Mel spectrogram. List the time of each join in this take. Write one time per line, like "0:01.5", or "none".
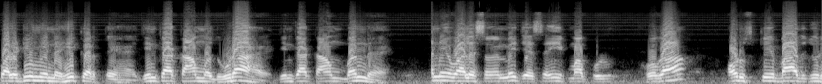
0:04.3

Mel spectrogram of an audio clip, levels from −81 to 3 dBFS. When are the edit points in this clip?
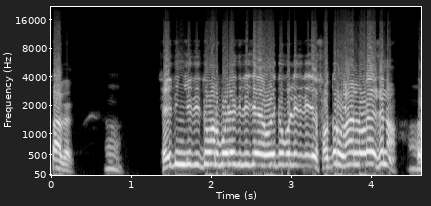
none

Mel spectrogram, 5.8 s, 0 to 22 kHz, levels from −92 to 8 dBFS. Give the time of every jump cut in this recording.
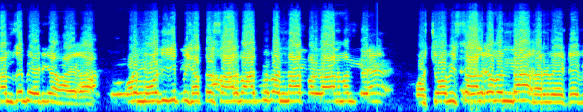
none

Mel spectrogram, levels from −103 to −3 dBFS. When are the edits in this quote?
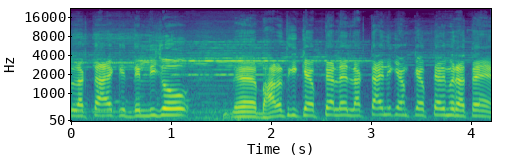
none

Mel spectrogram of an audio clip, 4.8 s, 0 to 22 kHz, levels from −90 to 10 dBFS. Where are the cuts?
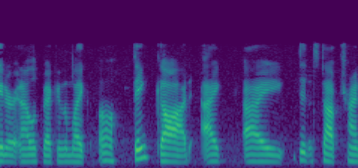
0:01.6
0:03.8

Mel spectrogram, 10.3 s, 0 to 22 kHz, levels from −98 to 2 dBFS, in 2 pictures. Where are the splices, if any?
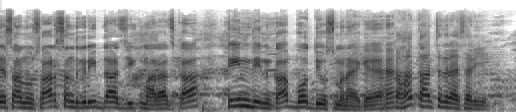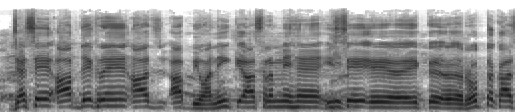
none

